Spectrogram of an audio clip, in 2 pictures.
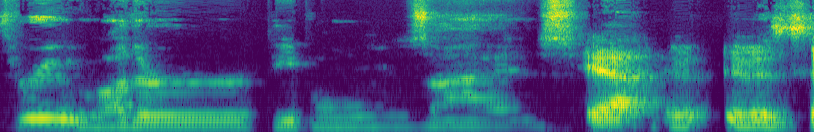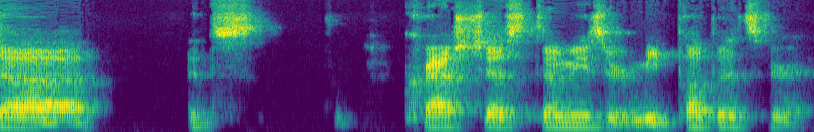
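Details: Adult man, a person who stutters; stuttering.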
